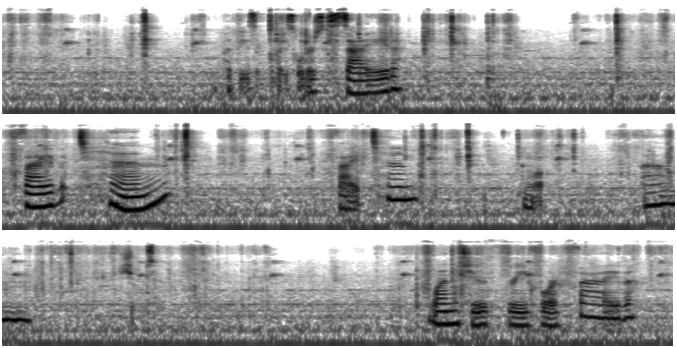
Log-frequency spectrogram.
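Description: Paper banknotes rustle and crinkle as hands count and sort them.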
